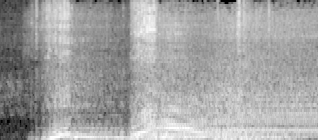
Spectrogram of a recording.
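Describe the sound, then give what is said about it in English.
A car pulling away hard across a highway, its rear wheels spinning and fishtailing in loose dirt: the engine revs loudly with its pitch climbing, then settles into a sustained, steady roar as it gathers speed. “She was gone, the rear wheels spinning in the loose dirt, fishtailing across the highway before gathering speed.”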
